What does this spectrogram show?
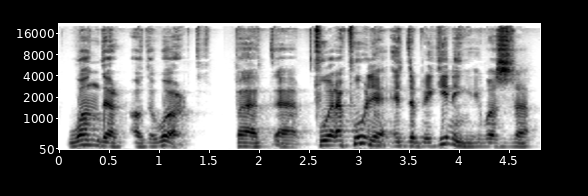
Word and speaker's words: Puer Apuliae: Because the last two words are A and E, and those are Latin words, and in Latin, A and E are read E. Okay. You just don't pronounce the A.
